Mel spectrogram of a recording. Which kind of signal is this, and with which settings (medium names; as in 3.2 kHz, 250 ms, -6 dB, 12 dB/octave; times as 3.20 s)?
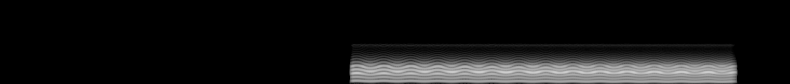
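formant-synthesis vowel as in hawed, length 3.87 s, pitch 166 Hz, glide -4 st, vibrato 3.7 Hz, vibrato depth 1.25 st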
